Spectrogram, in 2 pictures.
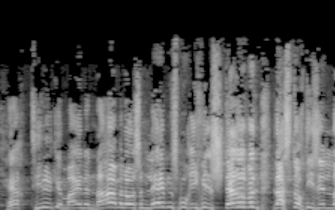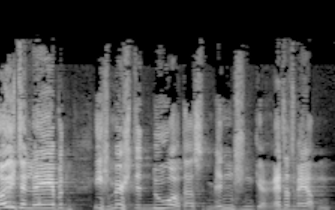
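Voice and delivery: loud, high desperate plea for the people; anguished intercession, rising to a shout; pleading cry. Acted. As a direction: cry out to God, begging to die in their place.

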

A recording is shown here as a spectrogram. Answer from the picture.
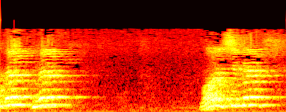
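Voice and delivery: high, loud sing-song milk seller's cry; milkmaid calling. Acted. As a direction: call out milk like a young milkmaid. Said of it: "da kommt eine Milchmädchen". (hohe, laute Milchmädchen-Stimme, die Milch anbietet)

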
